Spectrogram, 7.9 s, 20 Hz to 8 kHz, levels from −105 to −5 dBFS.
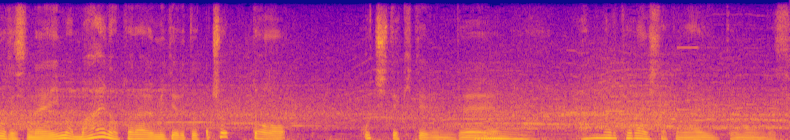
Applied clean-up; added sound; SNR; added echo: none; none; none; none.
